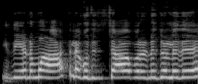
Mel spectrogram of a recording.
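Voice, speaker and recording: A woman's voice: sits high, flat delivery, rapid-fire, fairly bright tone. A woman voicing a flustered young sister-in-law in a cartoon, pleading and fretful. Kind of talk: cartoon voice acting.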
